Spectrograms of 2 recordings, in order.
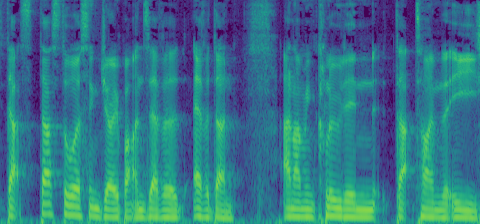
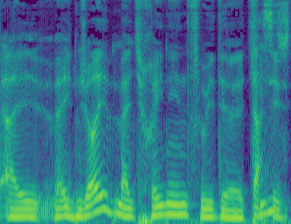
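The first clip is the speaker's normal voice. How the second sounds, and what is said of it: English spoken in fake French accent. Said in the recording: “When he tries to speak English in a French accent. ... But in French accent.”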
